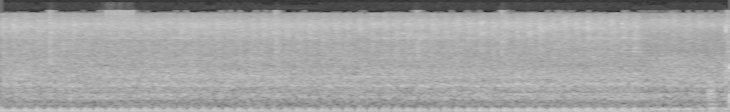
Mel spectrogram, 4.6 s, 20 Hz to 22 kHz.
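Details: 2020 Yamaha All New NMAX scooter idling after an oil change and oil-indicator reset: a steady low put-put of even firing pulses at constant speed, no knocks or rattles. Normal idle.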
